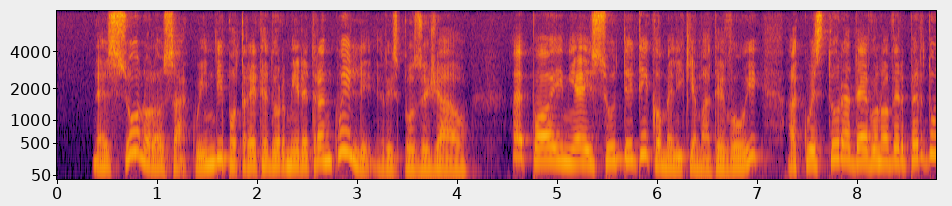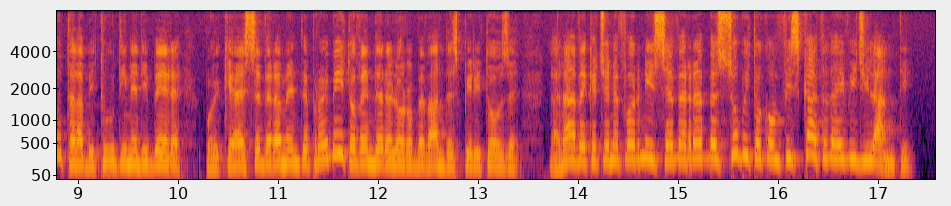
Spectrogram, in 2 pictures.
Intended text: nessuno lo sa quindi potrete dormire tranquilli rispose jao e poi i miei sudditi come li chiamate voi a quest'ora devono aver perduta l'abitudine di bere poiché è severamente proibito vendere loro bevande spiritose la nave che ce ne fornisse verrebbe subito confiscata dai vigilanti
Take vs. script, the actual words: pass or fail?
pass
